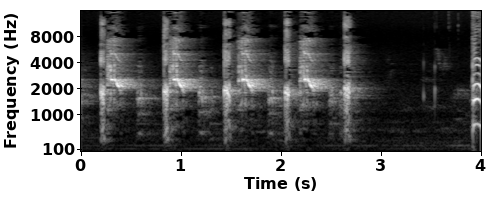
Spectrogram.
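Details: A free-ranging desi grey partridge gives five harsh, ringing notes, about one every 0.6 seconds, each sliding down, then falls quiet before a short final squeak.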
